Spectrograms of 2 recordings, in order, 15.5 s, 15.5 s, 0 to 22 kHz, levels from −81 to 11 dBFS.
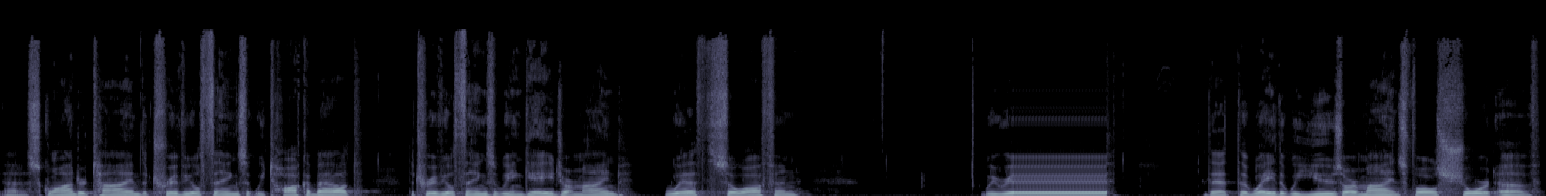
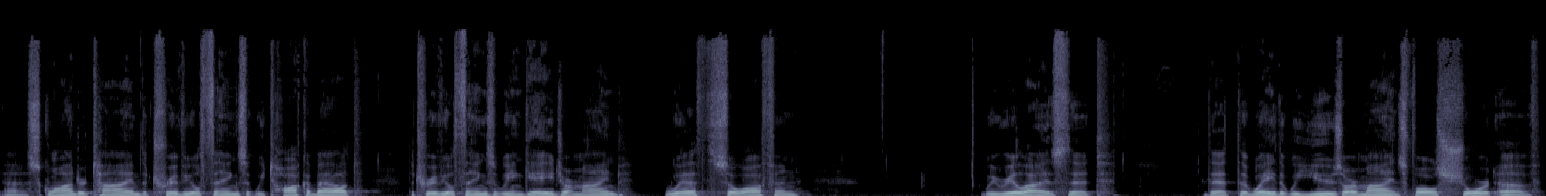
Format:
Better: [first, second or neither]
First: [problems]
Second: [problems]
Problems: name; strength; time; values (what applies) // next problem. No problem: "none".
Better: second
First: audio freezing; at 10 s for 1 s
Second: none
